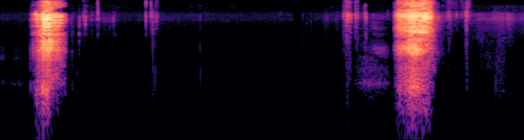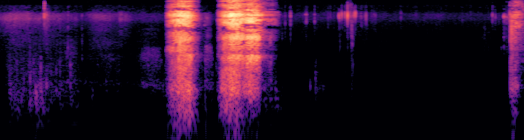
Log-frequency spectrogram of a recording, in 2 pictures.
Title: My sick snotty sneezes and coughs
